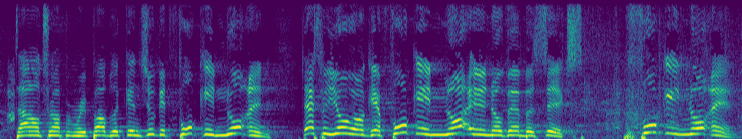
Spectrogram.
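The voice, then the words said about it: Conor McGregor Irish accent impression. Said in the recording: “in honor of your Irish heritage, I'm going to break out my Conor McGregor impression”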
